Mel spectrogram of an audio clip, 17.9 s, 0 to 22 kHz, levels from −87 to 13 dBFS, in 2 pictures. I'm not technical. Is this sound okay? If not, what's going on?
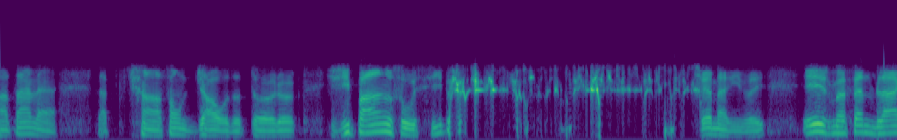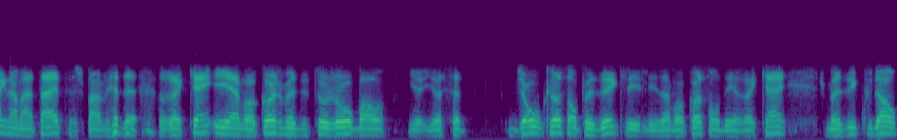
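No. A codec payload misread runs from 4.50 to 7.03 seconds: the speech turns into garbled noise and warble that barely tracks it. This clip travels through an AMR narrowband mobile codec, which packs the sound into small numbered chunks of data. Here the receiving end expected those chunks packed one way when they were actually packed another, so it pulled every piece of information from the wrong position and rebuilt nonsense until the two sides lined up again.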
